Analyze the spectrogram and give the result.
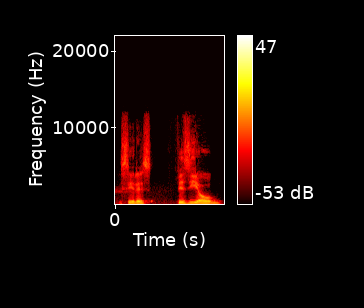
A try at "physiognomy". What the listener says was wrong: I think the G is silent. Physiognomy.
